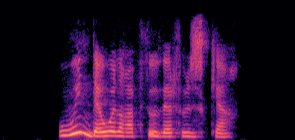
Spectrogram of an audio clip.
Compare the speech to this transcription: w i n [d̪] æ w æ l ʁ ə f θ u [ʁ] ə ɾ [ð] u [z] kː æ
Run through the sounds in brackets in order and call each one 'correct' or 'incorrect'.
correct, incorrect: ð, incorrect: θ, correct

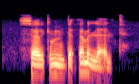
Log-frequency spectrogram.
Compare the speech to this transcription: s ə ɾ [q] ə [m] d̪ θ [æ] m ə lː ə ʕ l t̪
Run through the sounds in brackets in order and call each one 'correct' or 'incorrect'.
incorrect: k, correct, correct

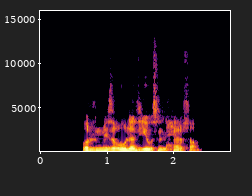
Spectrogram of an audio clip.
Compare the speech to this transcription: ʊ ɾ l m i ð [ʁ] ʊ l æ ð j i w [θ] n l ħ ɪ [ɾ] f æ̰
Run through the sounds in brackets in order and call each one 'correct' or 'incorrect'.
correct, correct, correct

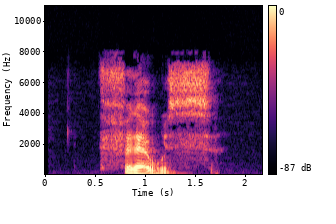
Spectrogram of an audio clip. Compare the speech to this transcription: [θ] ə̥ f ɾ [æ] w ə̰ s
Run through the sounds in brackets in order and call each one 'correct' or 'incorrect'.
correct, correct

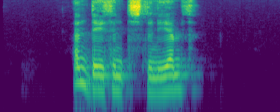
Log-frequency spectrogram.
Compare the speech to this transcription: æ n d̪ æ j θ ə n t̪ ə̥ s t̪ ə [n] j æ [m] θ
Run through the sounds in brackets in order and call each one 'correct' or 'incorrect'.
correct, correct

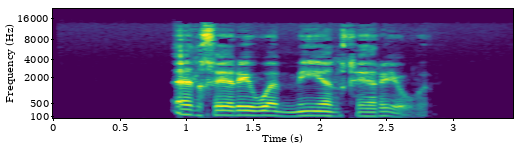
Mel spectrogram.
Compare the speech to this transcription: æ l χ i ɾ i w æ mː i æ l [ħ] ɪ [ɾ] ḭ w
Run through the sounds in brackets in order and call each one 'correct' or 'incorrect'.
incorrect: χ, correct

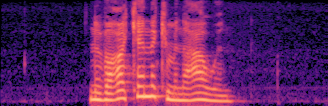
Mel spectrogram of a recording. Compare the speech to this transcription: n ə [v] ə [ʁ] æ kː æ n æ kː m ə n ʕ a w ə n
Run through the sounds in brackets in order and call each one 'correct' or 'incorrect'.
correct, correct

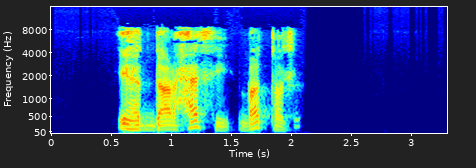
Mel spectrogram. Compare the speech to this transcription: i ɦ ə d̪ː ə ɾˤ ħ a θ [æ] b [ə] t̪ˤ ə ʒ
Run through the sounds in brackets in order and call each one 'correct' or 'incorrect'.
incorrect: i, incorrect: ɑ

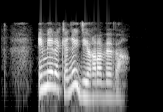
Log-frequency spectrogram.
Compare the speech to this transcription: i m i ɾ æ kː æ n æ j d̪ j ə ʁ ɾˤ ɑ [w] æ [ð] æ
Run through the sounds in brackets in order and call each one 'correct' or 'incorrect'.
incorrect: v, incorrect: v

